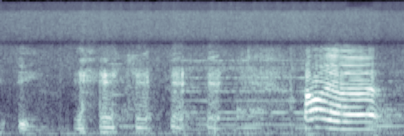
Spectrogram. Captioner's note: all chuckling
